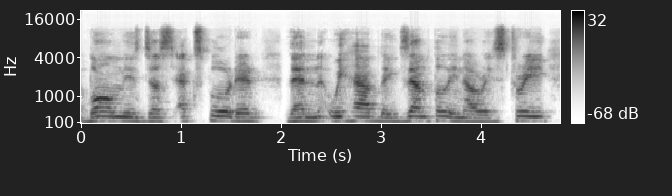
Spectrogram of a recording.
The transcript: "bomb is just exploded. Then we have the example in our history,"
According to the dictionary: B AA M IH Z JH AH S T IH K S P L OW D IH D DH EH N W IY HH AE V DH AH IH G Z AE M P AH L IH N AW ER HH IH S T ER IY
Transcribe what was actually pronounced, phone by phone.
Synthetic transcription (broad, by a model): B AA M IH Z JH AH S T IH K S P L OW D IH D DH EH N W IY HH AE V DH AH IH G Z AE M P AH L IH N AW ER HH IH S T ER IY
